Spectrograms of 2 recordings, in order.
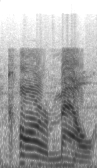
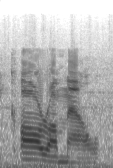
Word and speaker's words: caramel: Or caramel, depending how you say it. I don't say caramel, I say caramel. I don't know why. I think people that make the A, from the Midwest that make the A silent are silly.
